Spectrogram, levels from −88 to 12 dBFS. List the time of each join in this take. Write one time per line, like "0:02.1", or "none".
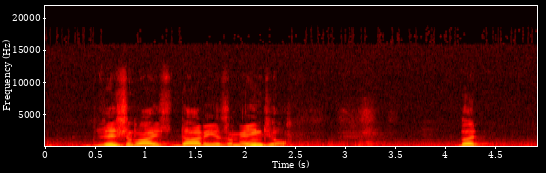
none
